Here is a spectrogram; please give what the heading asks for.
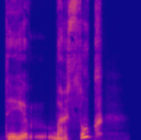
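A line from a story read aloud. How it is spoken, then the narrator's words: Hoarse, uncertain. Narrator (Russian): прохрипел пациент неуверенно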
